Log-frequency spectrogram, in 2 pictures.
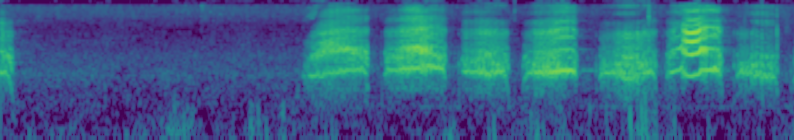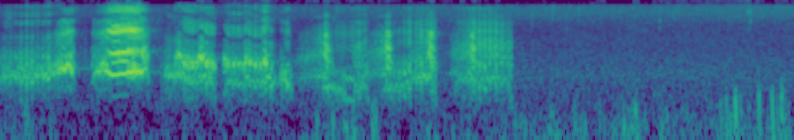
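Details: Adult male kookaburra teasing his chick with food before feeding it, possibly first offering it to his mate; a burst of loud, harsh cackling notes repeated rapidly for about seven seconds, rising and falling, then quiet background.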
